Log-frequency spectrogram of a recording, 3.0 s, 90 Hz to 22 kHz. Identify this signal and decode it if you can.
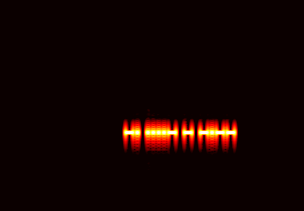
Morse code, heard as a keyed tone, about 43 wpm, 700 Hz. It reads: N4TY
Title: USA Call Signs - 4x Character Spacing - 45wpm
